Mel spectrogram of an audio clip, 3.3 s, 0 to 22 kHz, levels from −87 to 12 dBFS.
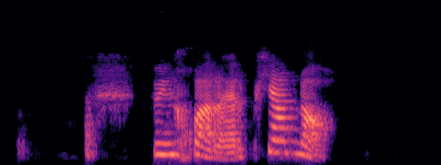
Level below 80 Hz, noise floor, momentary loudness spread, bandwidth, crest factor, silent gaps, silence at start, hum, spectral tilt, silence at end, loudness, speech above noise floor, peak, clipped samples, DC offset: -72 dBFS; -87 dBFS; 20 LU; 6.4 kHz; 20 dB; none; 0.65 s; none; -6.5 dB/octave; 0.85 s; -16 LUFS; 71 dB; 0 dBFS; under 0.1%; under 0.1%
